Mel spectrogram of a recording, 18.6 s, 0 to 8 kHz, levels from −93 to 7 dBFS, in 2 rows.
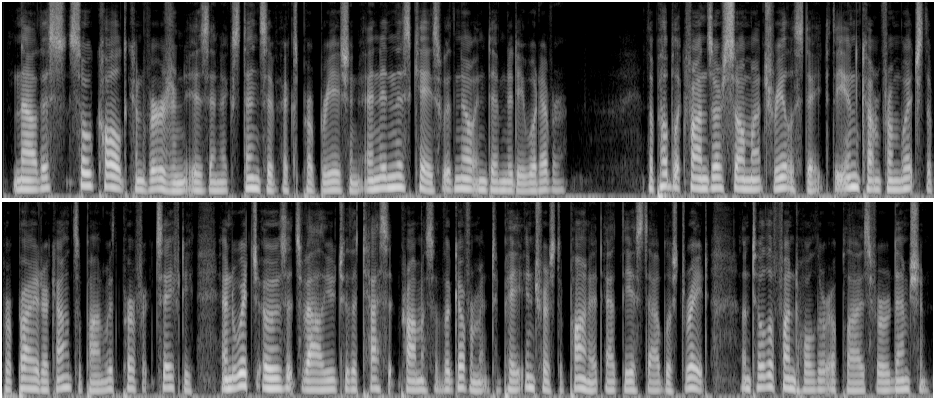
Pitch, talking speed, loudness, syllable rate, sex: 140 Hz, 205 wpm, -18 LUFS, 6.3 syllables/s, male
